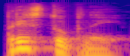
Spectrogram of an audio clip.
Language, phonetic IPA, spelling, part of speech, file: Russian, [prʲɪˈstupnɨj], преступный, adjective, Ru-преступный.ogg
- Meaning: criminal, felonious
